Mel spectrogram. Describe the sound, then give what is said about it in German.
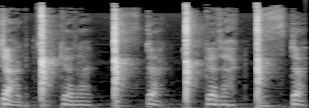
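Hands clap along to a drumbeat-style rhythm with sharp, crisp claps at a steady tempo. Louder and softer claps alternate, with a faint tonal sound between them. “Okay, ihr habt höchstwahrscheinlich folgendermaßen mitgeklatscht.”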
